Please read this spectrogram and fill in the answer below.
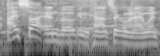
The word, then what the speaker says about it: En Vogue: En vogue. En vogue. Don't let go. – Did you call them En Vogue? – En Vogue. – That's the correct French pronunciation.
